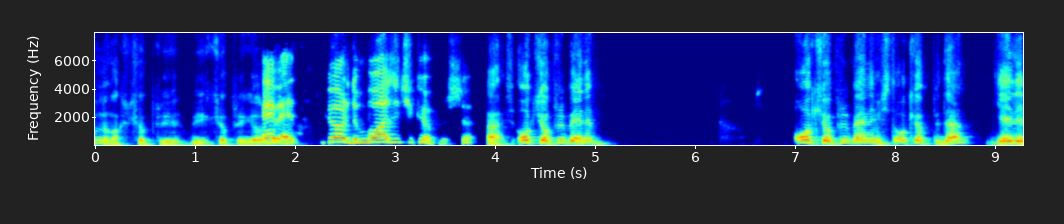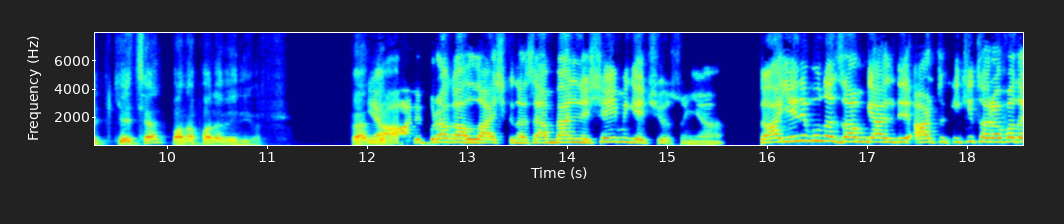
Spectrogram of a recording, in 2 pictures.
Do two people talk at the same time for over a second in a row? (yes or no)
no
